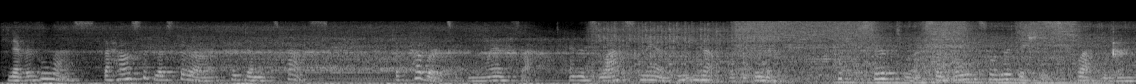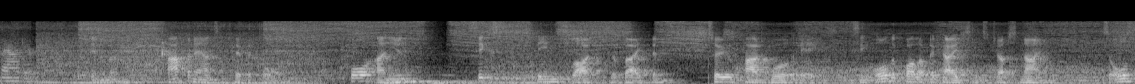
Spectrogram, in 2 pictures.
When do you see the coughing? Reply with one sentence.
The coughing can't be heard in this clip.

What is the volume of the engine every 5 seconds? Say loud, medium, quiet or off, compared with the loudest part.
medium, loud, loud, loud, off.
